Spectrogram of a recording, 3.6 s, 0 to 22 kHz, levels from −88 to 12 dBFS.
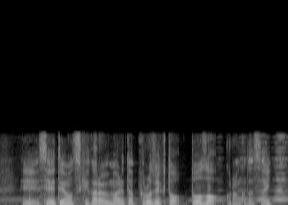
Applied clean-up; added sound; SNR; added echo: none; Harmonica; 15 dB; none.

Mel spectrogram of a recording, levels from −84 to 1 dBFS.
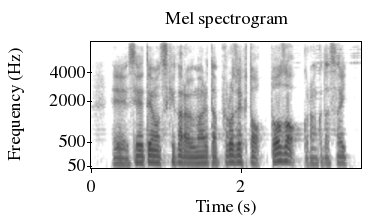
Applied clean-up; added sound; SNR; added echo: neural mask model DeepFilterNet 3.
